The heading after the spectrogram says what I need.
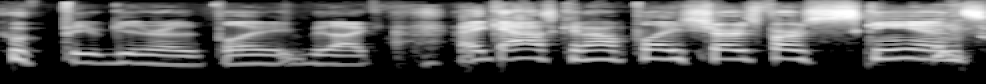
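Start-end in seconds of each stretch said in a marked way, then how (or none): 1.7-3.7 real squeaky, piping, high little voice. Retelling what a guy said as they got ready to play, high-pitched squeaky voice impression. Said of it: "he had like this real high pitched".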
